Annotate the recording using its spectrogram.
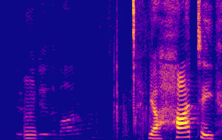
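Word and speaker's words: ὅτι: do the bottom yeah hotti that o is pronounced with the h because it's got a rough breather and there two vowels so it's hotti hotti yeus cuas they can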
